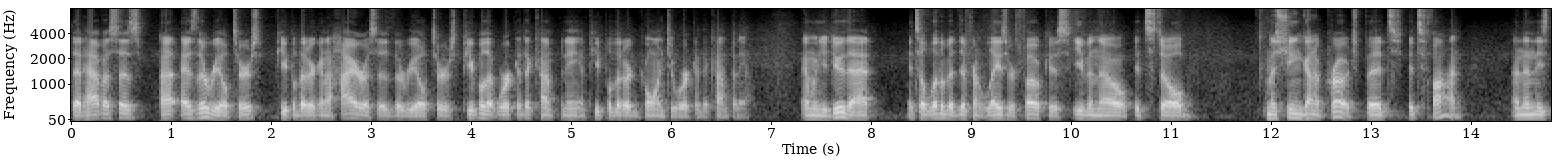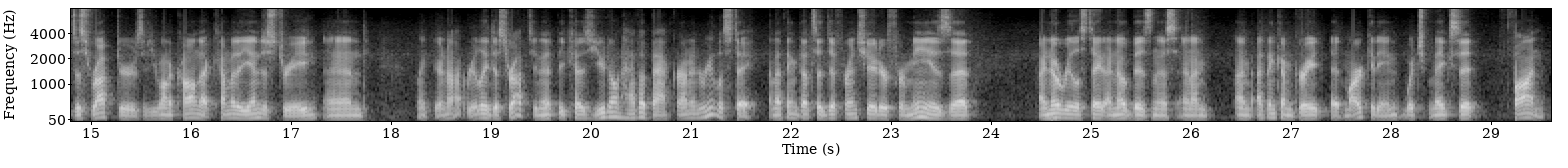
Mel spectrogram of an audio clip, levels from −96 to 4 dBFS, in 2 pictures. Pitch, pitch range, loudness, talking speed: 90 Hz, 85-100 Hz, -20 LUFS, 240 wpm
